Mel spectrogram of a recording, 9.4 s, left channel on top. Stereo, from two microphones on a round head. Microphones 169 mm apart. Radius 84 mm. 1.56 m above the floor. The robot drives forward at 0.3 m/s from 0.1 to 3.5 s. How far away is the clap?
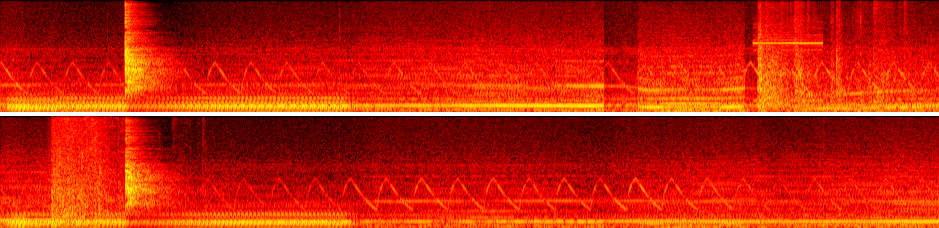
About 1.1 m.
